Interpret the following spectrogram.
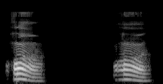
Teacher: So ayn, if we put fatah on Hamza and ayn, so ayn should be ayn should be pronounced from throat, the middle of throat. So ah. But Hamza is a comparatively soft sound, ah, right?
